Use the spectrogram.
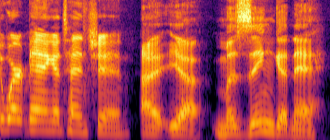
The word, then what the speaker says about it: Mazingane: paying attention all yeah mazinga and that is how you say it too cuz I actually heard someone in South Africa say it oh like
